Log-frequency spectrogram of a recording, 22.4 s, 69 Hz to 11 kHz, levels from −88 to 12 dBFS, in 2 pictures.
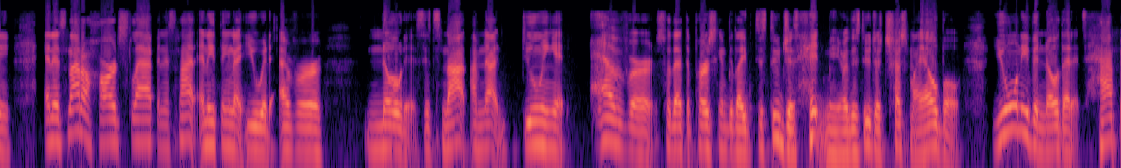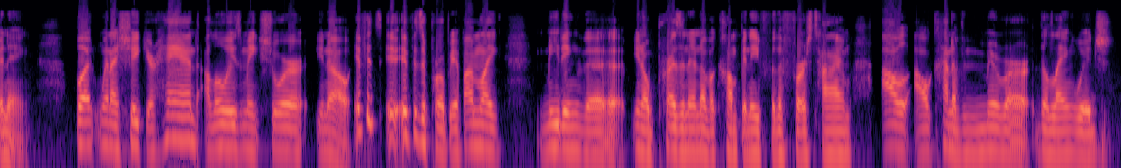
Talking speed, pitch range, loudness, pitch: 235 wpm, 115-140 Hz, -23 LUFS, 125 Hz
